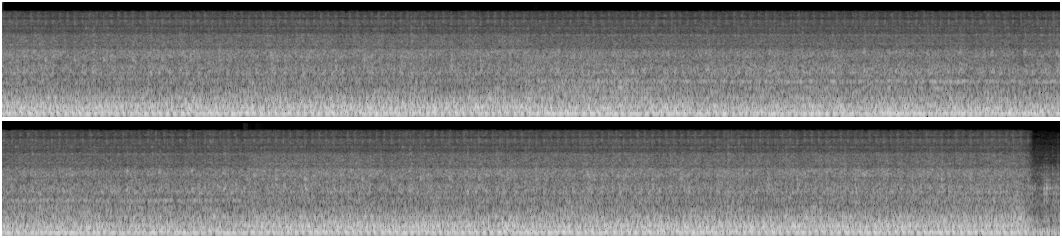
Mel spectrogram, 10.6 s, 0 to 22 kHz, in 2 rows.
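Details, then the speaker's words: 1998 Jeep Wrangler 2.5 L inline-four, about 173,500 miles, right after oil change from Mobil 1 10W-30 to AMSOIL with Mopar filter, oil pressure at 40; low steady idle, even beat, no knocks or misses, sounding smooth. "got a run in now she's sounding really smooth we're gonna go do a pull on the road there see how she runs"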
